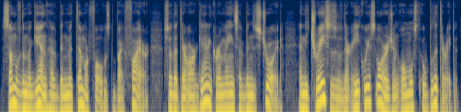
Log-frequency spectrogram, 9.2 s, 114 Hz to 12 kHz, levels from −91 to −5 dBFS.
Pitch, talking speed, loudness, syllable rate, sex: 125 Hz, 170 wpm, -18 LUFS, 5.2 syllables/s, male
